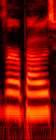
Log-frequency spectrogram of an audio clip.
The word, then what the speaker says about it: VRBO: Like Seattle, I mean, obviously like Port Angeles, you know, unique Airbnbs, because typically if people want their Airbnbs or their um, Verbos or VRBO, some people say it like yeah. – all quite nice. I always I've always said Verbo.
